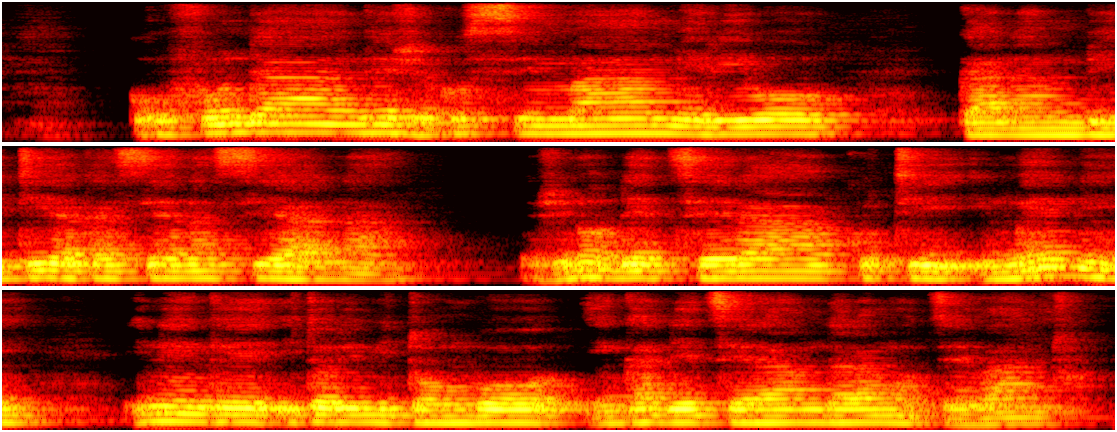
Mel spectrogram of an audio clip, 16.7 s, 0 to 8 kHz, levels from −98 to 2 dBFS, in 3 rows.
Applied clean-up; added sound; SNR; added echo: none; none; none; reverberation time 0.6 s.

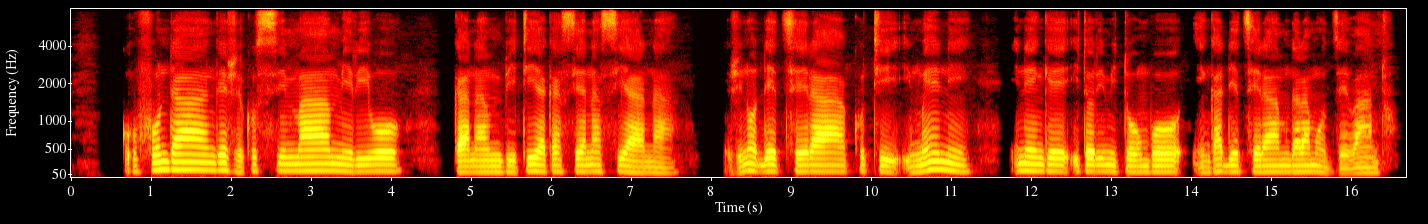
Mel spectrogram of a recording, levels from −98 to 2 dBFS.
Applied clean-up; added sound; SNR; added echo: none; none; none; none.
